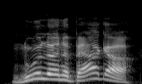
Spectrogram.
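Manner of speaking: put-on boy calling up, querying; called echo question. A narrator's reading. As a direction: repeat it back as a loud question. Michel calls back up, echoing Ida.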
